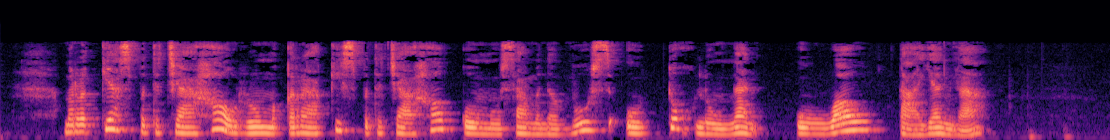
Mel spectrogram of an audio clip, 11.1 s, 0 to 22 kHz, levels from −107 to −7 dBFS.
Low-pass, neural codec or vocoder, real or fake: 7.2 kHz; none; real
